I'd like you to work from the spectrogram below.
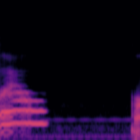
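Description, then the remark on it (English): A single drawn-out cat meow, clear, fading into quiet before a brief burst of another sound at the end. “that means that the cat is meowing because the cat wants to get snuggles.”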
